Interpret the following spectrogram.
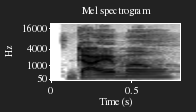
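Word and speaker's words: daimyo: in Japan there is I believe it's pronounced Damo which is just a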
